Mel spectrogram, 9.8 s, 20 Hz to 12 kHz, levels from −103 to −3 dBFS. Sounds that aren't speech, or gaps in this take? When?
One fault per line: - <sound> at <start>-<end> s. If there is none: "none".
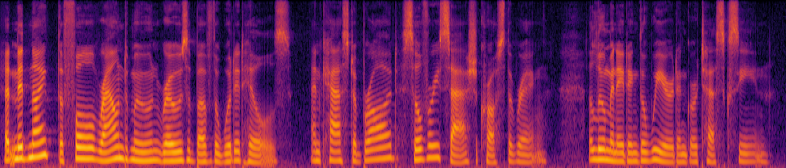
none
